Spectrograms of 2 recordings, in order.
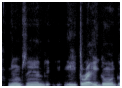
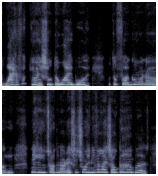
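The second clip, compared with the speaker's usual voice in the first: high-pitched, agitated imitation of a row; mock outraged confrontation; faster than usual. Kane storming out and confronting Tariq, high-pitched mock outrage. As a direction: tear into him in a strained high voice.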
